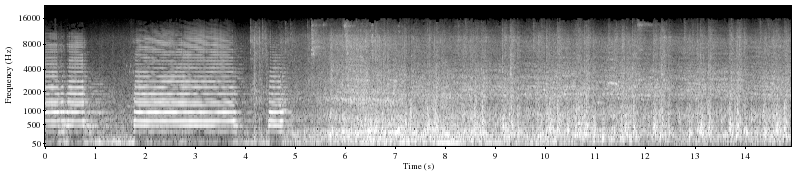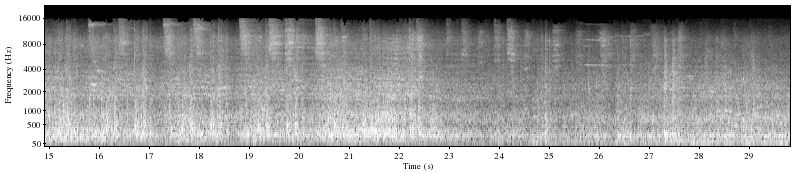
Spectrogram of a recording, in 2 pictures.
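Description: Diesel locomotive's multi-tone horn sounding twice as it approaches, a short blast and then a longer one of about three seconds, over a low engine rumble. The locomotive and its passenger coaches then pass at speed, wheels clattering over the rail joints in a steady rushing din.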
